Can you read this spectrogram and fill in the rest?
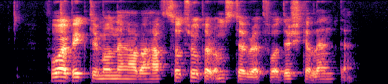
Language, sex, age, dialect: Faroese, male, 15-35, Suðurstreymoy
